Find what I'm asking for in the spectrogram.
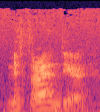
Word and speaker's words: Mithrandir: Mithrandir. – I like the R he's doing on that. – It's got an accent on the I.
